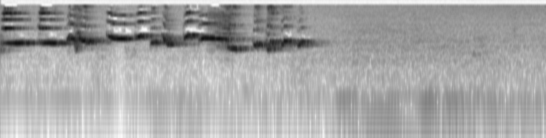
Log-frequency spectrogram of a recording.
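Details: Oriental magpie-robin, black form known as Kacer Hitam and touted as a champion in the making, delivers three seconds of clear, sliding whistles and quick warbles, followed by quiet low-pitched hum.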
